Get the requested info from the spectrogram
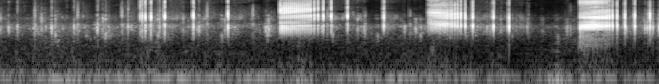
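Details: Coda echolocation clicks of a sperm whale: a steady train of crisp broadband clicks, broken by three loud bursts of fast, buzzing clicks spaced about one and a half seconds apart.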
